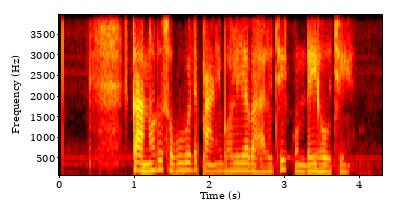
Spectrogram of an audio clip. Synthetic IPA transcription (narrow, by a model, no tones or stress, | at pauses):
kanɔɾusɔbubeɽepaɽ̃ibʱɔliabaɦaɾut͡ʃʰikuɳɖejɦowt͡ʃʰi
